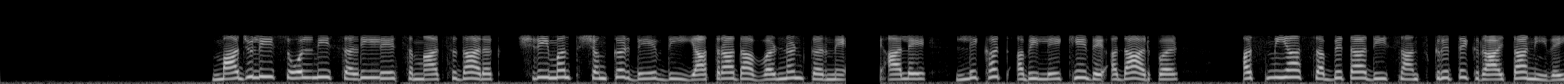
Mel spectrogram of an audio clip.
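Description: A burst of packet loss at 3.06 to 3.14 s: several consecutive packets failed to arrive in time, and the receiver extended the last sound for about 60 ms while fading it down. A held buzz or hiss is heard, and the speech resumes with roughly 60 ms of material gone.

Repeated packet loss, heard as robotic sound, runs from 3.54 to 4.26 s. Four separate gaps, the longest 79 ms, are each patched by continuing the preceding sound. About 27 percent of this stretch is synthetic fill, so the speech turns choppy with fragments missing.

Short concealed packet loss occurs at 5.32 to 5.35 s, 5.35 to 5.39 s and 5.67 to 5.70 s. Each time, about 20 ms never reached the decoder. It was bridged with 10 to 19 ms of extrapolated signal and blended back, leaving a brief smear or wobble where a consonant may drop out.

A playback stall follows at 8.46 to 8.80 s, right after "यात्रा दा वर्णन करने". The output goes silent mid-flow for about 0.35 s and then continues. 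The likely cause is the player running out of buffered data or its audio thread being blocked. Throughout, the band stops at 4 kHz, which fits a narrowband call codec such as G.711 A-law.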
